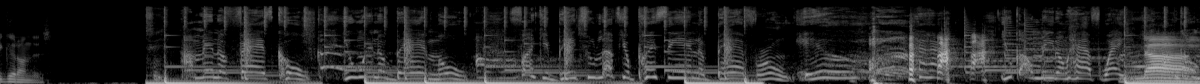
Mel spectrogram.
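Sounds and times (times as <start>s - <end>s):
rap music: 1.5s - 12.0s
man laughing: 8.5s - 10.1s.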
